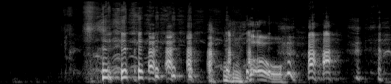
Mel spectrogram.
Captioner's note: all laugh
